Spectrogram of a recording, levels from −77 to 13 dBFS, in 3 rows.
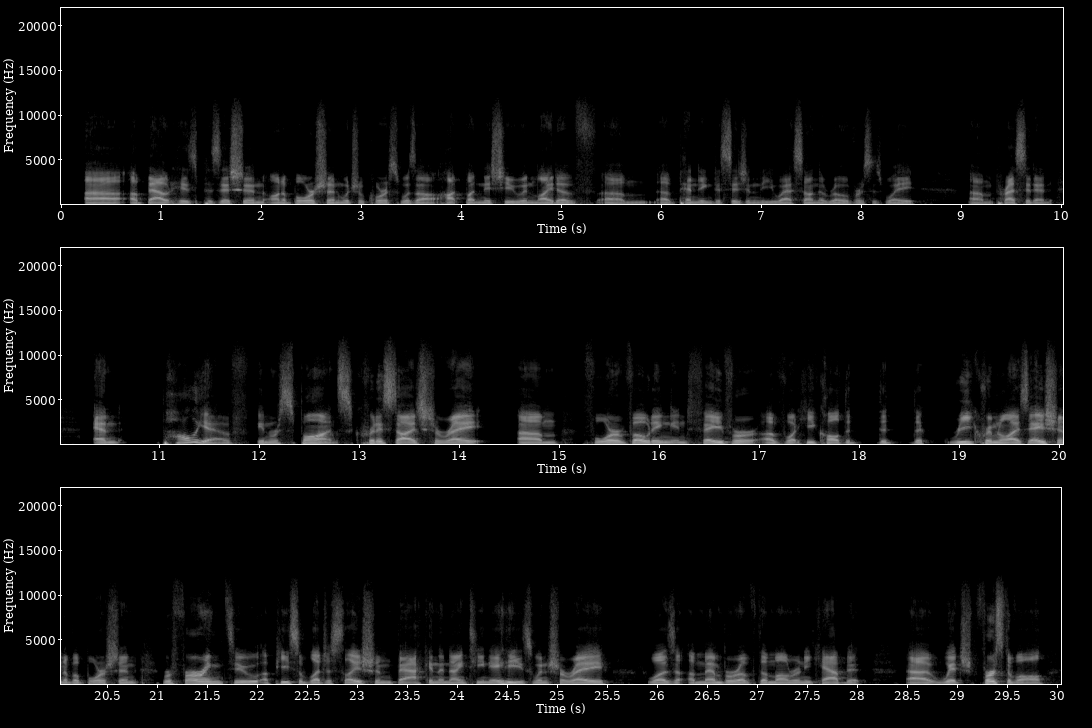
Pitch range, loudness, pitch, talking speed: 85-110 Hz, -29 LUFS, 95 Hz, 150 wpm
